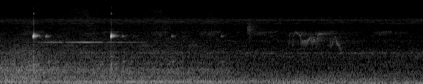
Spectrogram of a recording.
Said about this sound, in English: kind of turn at different angles in order to try to pick up a radio signal, which sounded just like a very faint beep. And the beep would get louder and louder as we got closer and closer to the lion with the radio collar on her.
